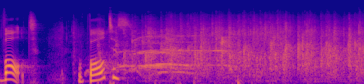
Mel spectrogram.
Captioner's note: cheers, applause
